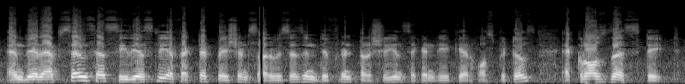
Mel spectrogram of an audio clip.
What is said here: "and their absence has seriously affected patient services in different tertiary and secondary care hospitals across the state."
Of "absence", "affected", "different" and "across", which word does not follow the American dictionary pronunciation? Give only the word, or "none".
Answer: none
